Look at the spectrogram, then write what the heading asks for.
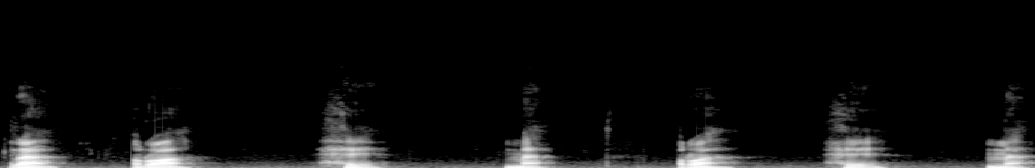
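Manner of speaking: "ر، ه، م" as separate syllables ra, he, ma; a clear pause after each voweled letter. Shown as a demonstration. Teacher showing beginners to read one by one, syllables apart.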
